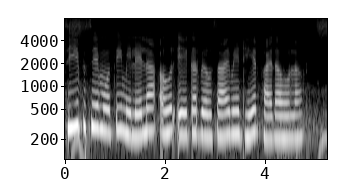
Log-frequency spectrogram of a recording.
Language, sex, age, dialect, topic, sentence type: Bhojpuri, female, 25-30, Southern / Standard, agriculture, statement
